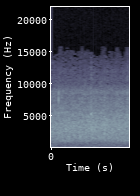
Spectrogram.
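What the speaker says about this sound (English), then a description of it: "It's starting to rain, as it always does" Rain begins falling at an outdoor market in Medellin, Colombia, a brief, steady hiss of drops pattering on surfaces with no voices over it.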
